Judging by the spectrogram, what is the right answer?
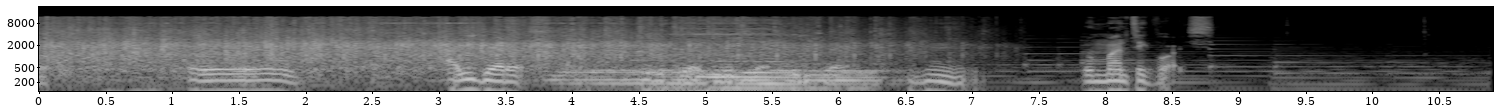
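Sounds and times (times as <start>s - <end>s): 
crowd clapping: 0.0s - 7.4s
speech: 1.2s - 1.7s, 3.1s - 7.1s, 7.9s - 8.9s
sustained tonal note: 3.7s - 7.0s.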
